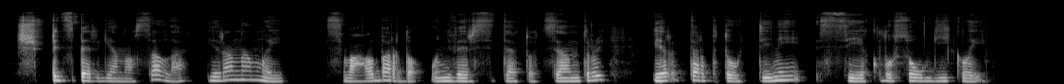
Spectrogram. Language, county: Lithuanian, Panevėžys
